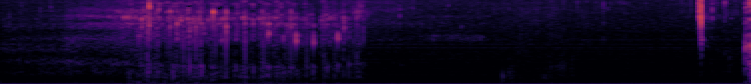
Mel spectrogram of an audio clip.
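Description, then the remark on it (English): A quiet sip of Bubbly brand sparkling water: a dense crackle of fizzing bubbles for about a second, a brief silence, then a short slurp near the end, with no talking. “I'm going to take another sip of it.”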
